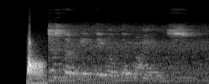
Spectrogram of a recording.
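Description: A short, sudden sound-effect hit about a quarter second in, dropping quickly in pitch, marking a title-card transition. It is followed by faint voices over room noise.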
